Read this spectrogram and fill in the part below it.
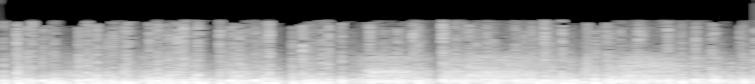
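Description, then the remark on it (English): Rapid, dense hoofbeats of several horses galloping hard as riders chase three mounted bandits fleeing along a town street toward the hills. A continuous loud drumming of percussive thuds with no pauses and no voices. “And in less time than it takes to tell, the Chamber of Commerce was on their own horses and streaking after the bandits wide open.”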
